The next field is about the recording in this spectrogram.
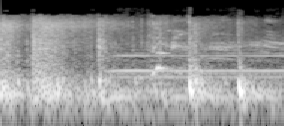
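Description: A few muffled gunshots on a pier land as dull, low thuds, the last two sharpest and about half a second apart, over a steady low rumble with a faint hum.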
